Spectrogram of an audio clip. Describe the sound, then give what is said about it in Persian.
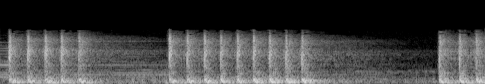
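Hurried knocking on a door in a Persian folk tale, an old woman pounding in three rapid volleys of loud, quick raps separated by short pauses. “پیر زنه دوید و دوید تا به خونه دختر رسید. حوصله‌اش اومد به سر، با عجله کوبید به در.”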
